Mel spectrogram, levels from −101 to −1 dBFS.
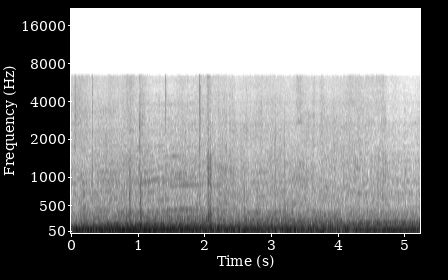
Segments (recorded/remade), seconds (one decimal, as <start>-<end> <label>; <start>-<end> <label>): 0.0-0.8 remade; 0.8-2.2 recorded; 2.2-4.2 remade; 4.2-5.2 recorded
